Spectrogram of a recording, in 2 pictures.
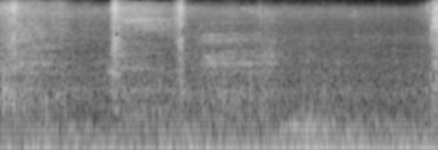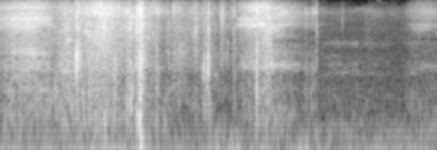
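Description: Footsteps crunching and rustling through dry fallen leaves, getting louder about halfway in and easing off near the end, with a few sharper clicks among them.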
